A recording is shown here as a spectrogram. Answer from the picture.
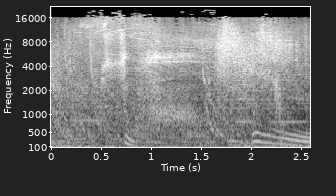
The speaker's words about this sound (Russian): Эластика нажала нужную кнопку на пульте, и в робота ударила ракета. Омнидроид упал и взорвался.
